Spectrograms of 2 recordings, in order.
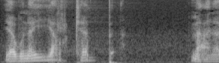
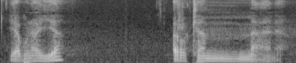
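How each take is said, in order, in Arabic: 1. تُنطق الباء منفصلةً قبل الميم. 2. تندمج الباء في صوت الميم الذي يليها. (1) "بعدم الإدغام" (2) "هذه قراءة الجمهور بالإدغام، إدغام الباء في الميم"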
